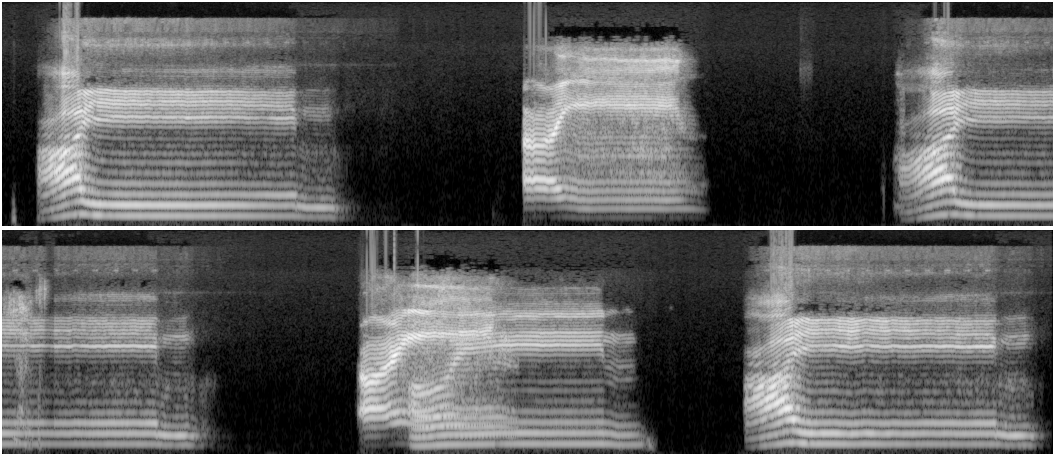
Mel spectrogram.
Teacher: আইন হায়ের মতো করে, অর্থাৎ কণ্ঠনালীর মাঝখান থেকে। আইন হা, তিন আলিফ টান।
